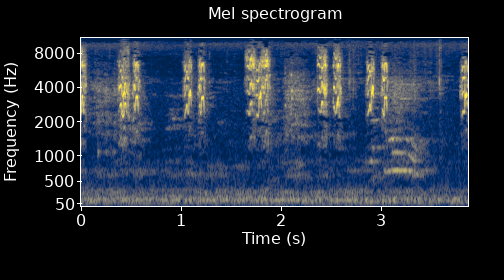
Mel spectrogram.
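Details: Hungry Yellow-vented bulbul nestlings begging for food in a nest on a tree: high, scratchy chirps in quick pairs and short bursts, spaced irregularly, over a steady low rumbling hum.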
